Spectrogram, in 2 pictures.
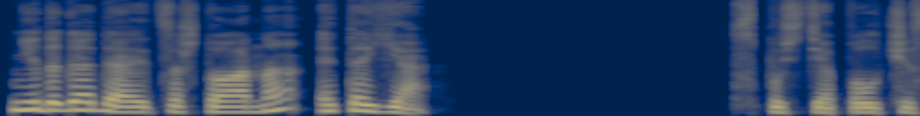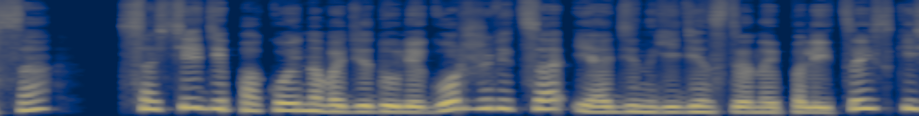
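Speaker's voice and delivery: ordinary delivery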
